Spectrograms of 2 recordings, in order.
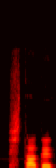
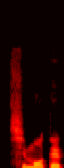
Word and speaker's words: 下手: 消えないのだ漢字の下手の 3 通りの読み方下手と読むとやり方や手際がうまくないことで下手と読むと位置が下の方にあり風下や川下のことで下手と読むと川の流れていく方や舞台を客席から見て左側のことである同じく生物も通り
